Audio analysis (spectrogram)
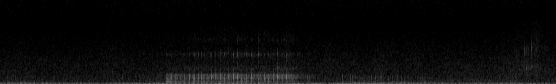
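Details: Low, rapidly pulsing purr from a kitten named Yumak enjoying a massage, with a louder rhythmic surge midway and quieter rumbling after.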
